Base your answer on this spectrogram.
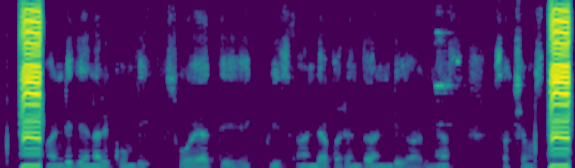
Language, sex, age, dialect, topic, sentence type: Marathi, male, 25-30, Varhadi, agriculture, statement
